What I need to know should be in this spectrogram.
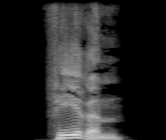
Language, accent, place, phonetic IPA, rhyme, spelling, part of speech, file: German, Germany, Berlin, [ˈfɛːʁəm], -ɛːʁəm, fairem, adjective, De-fairem.ogg
- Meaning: strong dative masculine/neuter singular of fair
